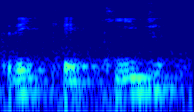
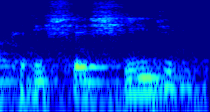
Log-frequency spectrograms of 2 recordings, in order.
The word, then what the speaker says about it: Trichechidae: Então, em latim, o CH se pronuncia que nem um K, Triquequidae, e não Trichechidae.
